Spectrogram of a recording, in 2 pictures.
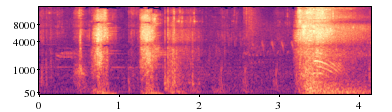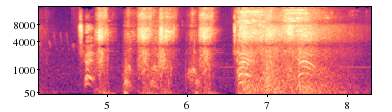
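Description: Heavy blows thud against an armoured foe.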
